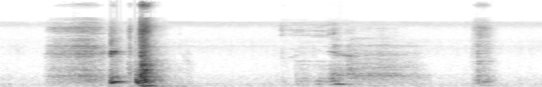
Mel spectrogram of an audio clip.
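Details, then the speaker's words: An adult male gives a breathy build-up and a muffled, held-in sneeze, then another partly stifled sneeze and a short burst. He stifles the sneezes with his hand and mouth closed during a strong sneezing fit. "Sorry. Couldn't stifle that one."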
